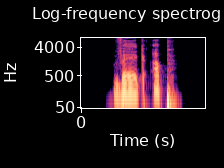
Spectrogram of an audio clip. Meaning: singular imperative of abwägen
- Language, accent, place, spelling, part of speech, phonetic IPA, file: German, Germany, Berlin, wäg ab, verb, [ˌvɛːk ˈap], De-wäg ab.ogg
